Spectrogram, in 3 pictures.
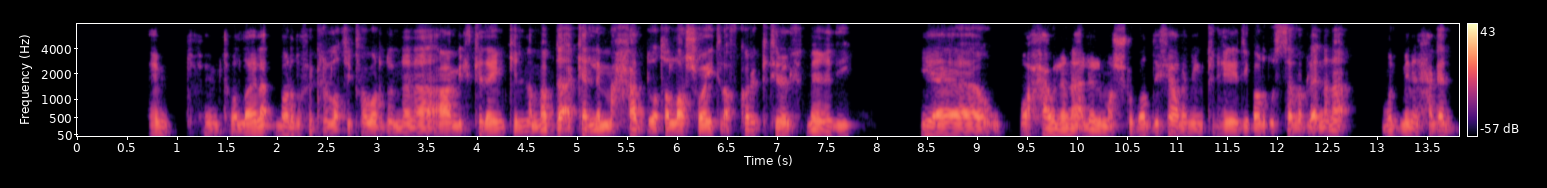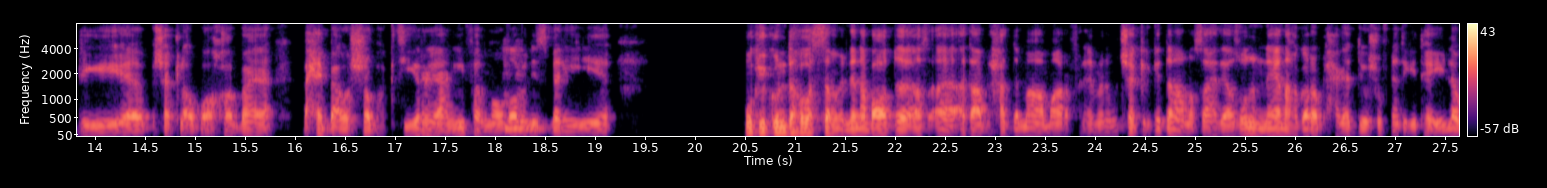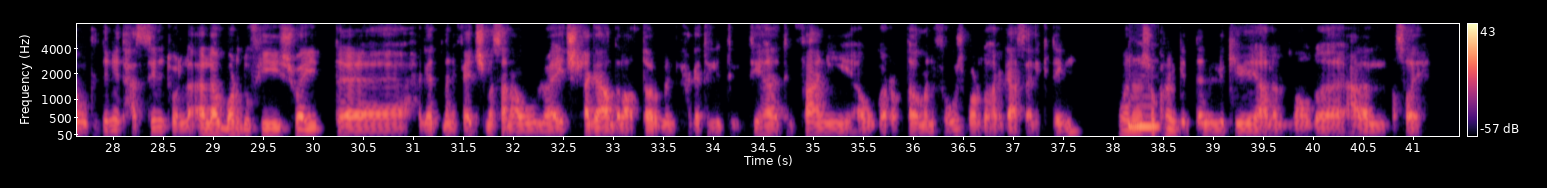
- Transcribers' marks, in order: none
- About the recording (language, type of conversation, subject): Arabic, advice, إزاي أتغلب على الأرق وصعوبة النوم بسبب أفكار سريعة ومقلقة؟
